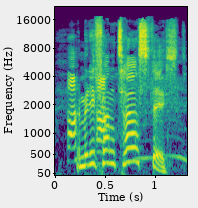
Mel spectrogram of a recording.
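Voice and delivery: laughing high through praise; host laughing at the guest's song. Real, not acted. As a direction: giggle while saying it's fantastic. Host laughs after singing.

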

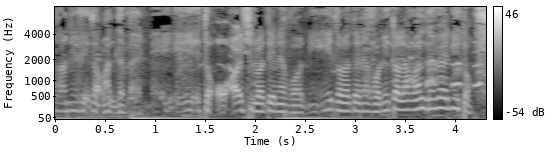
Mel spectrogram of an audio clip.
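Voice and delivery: put-on very old man. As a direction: croon it like a dirty old man. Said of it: "con voz de viejo degenerado". (voz de viejo verde, grave y lenta)

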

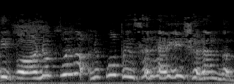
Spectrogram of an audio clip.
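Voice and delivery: high-pitched laughing admission. Real, not acted. Admitting to friends she panics, laughing high.

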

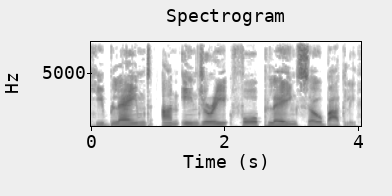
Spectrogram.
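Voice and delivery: slow, even English repeat; slow dictation read. Shown as a demonstration. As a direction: say it again slowly for the class. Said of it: "Repito la frase".

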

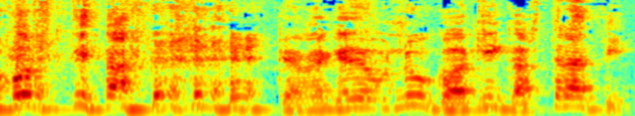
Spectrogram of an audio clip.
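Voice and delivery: high, loud, laughing through the words; giggling mock squeal about the freezing river; laughing mock yelp. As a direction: retell the cold shock while cracking up. Retelling icy river shock.

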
